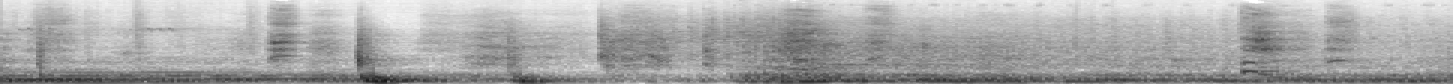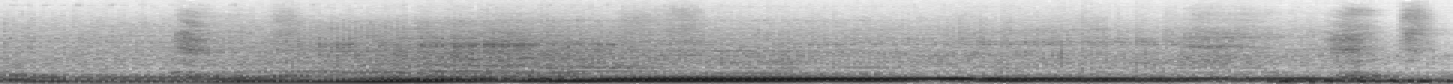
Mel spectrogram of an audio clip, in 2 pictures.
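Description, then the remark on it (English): A car engine turns over and rumbles, with a few sharp clunks like doors shutting, then the engine revs up loudly and the pitch climbs as the car pulls away. “To my car! We're getting the hell out of here! Get in, hurry!”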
